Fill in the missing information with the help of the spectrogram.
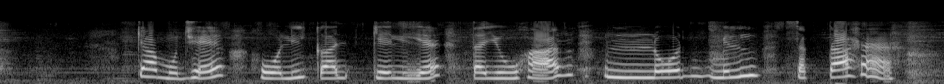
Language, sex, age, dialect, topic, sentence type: Hindi, female, 25-30, Marwari Dhudhari, banking, question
